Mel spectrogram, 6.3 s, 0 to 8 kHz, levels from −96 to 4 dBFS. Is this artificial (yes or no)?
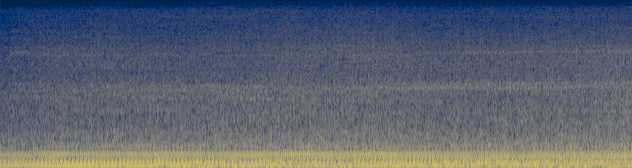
no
